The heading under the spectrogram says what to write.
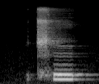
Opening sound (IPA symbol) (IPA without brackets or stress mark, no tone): ʈ͡ʂʰ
